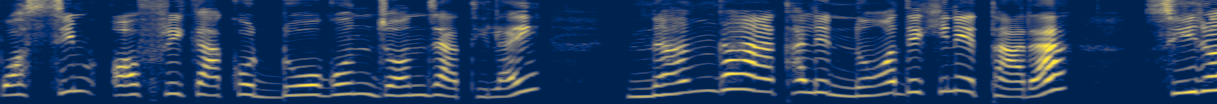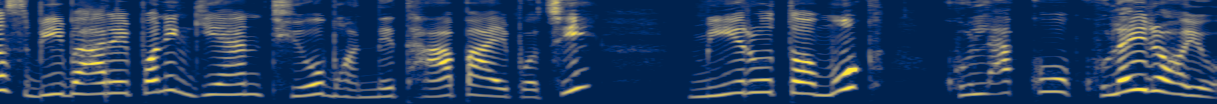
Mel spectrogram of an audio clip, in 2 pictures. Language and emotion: Nepali, surprised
